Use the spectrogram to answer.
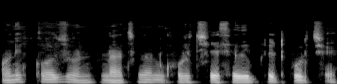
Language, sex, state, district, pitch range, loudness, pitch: Bengali, male, West Bengal, Kolkata, 95-110 Hz, -19 LUFS, 100 Hz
